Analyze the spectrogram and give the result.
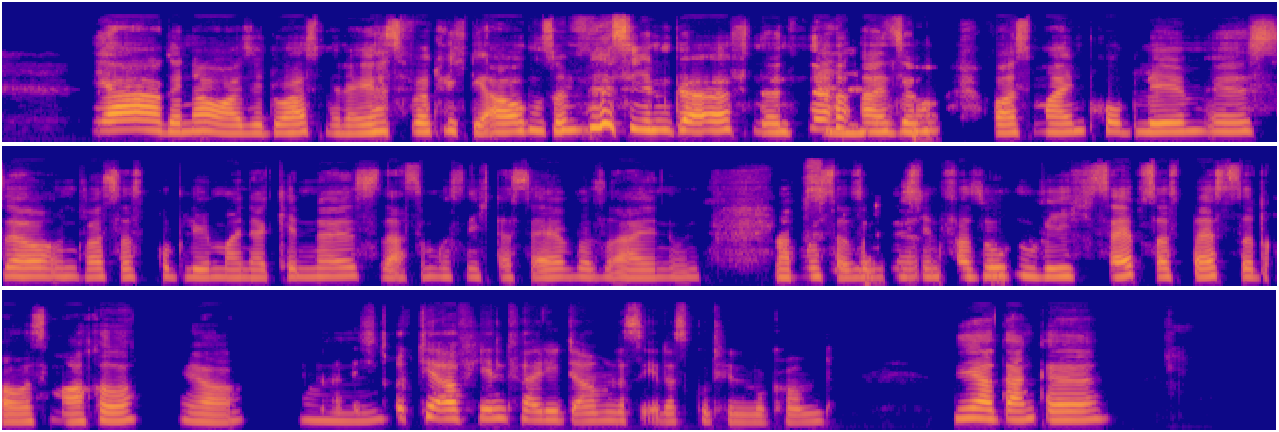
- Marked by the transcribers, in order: other background noise; laughing while speaking: "bisschen geöffnet, ne"; unintelligible speech
- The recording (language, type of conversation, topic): German, advice, Warum fällt es mir schwer, Aufgaben zu delegieren, und warum will ich alles selbst kontrollieren?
